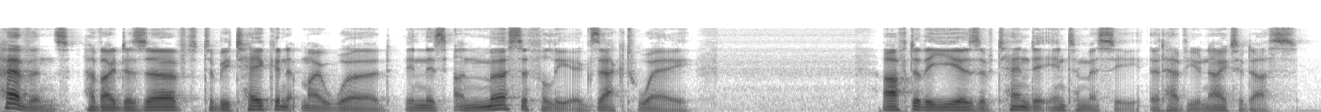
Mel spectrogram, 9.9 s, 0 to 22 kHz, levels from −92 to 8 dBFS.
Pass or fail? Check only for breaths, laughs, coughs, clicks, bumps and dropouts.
pass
